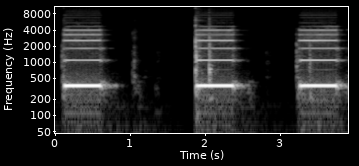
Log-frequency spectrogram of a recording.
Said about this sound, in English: So teams can buzz in. Let's check those buzzers. So let's start with the yellow team.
